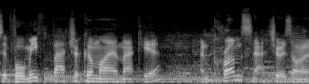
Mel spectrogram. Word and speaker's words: Batrachomyomachia: So it is based on an ancient Greek story, which is called, I will ask David to pronounce it for me, Batrachomyomachia, and Crumb Snatcher is on an adventure that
